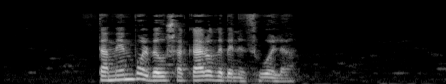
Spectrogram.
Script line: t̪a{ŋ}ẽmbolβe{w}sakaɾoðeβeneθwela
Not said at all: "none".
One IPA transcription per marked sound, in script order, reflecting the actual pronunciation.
m, w

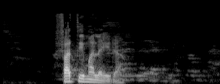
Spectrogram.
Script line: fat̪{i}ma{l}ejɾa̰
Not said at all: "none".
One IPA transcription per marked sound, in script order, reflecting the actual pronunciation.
i, l

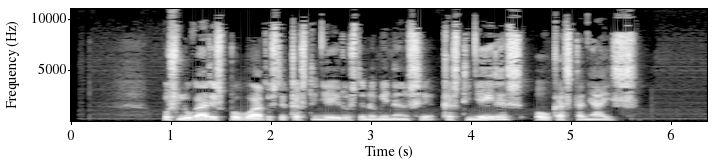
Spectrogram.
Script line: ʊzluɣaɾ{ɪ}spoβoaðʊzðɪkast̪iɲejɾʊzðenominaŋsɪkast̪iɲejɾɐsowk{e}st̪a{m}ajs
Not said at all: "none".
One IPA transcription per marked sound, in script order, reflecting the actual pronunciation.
ɪ, a, ɲ

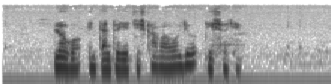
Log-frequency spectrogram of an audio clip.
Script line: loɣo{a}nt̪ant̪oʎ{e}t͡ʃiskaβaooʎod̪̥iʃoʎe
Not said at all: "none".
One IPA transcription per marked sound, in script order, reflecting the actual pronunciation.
e, e

